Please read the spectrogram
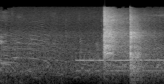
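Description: BMX start-gate electronic tone: one steady beep held for over a second, with two sharp clattering hits during it as the gate drops.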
